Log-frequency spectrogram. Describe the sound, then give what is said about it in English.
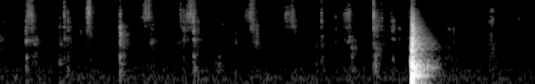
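Tarot cards being shuffled and drawn make a string of short, soft flicks and snaps, then one louder sweeping slap near the end before quiet. “Let me get two cards on this past life relationship”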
